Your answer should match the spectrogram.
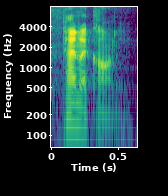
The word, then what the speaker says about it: Penacony: Or yeah, it's like Penacony. Yeah, it's Connie. It's Connie for sure. Penacony.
